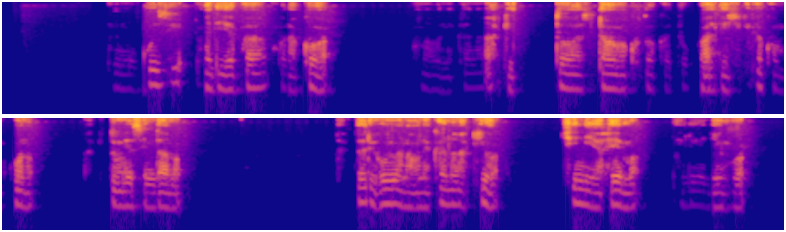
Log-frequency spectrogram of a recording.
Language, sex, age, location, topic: Swahili, male, 18-24, Wajir, health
